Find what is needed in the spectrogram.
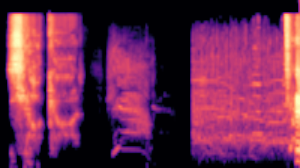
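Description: Men's short exclaimed "oh" and breathy reactions. Then faint background sound from the episode rises and turns loud near the end, with a burst of laughter and music.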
